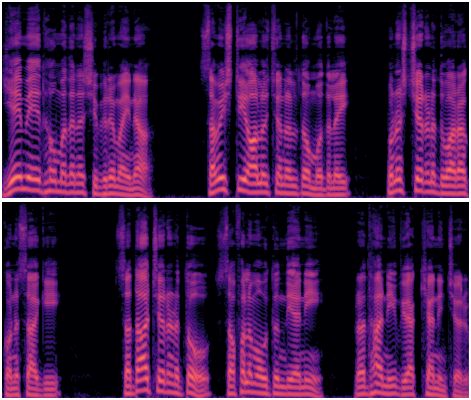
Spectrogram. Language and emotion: Telugu, neutral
